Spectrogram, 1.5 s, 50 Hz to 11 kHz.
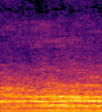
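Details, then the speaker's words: Honda EX800 generator after a tune-up, first start, checked with a vibrating-reed hertz meter: steady, buzzy drone at constant pitch; it is running at 50 Hz but should run at 60 Hz, so engine speed is too low. "so right now this is vibrating that little white square and that's telling me it's running at 50 Hertz I hope you guys can see that there yeah so that's vibrating that means that 50 Hertz"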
